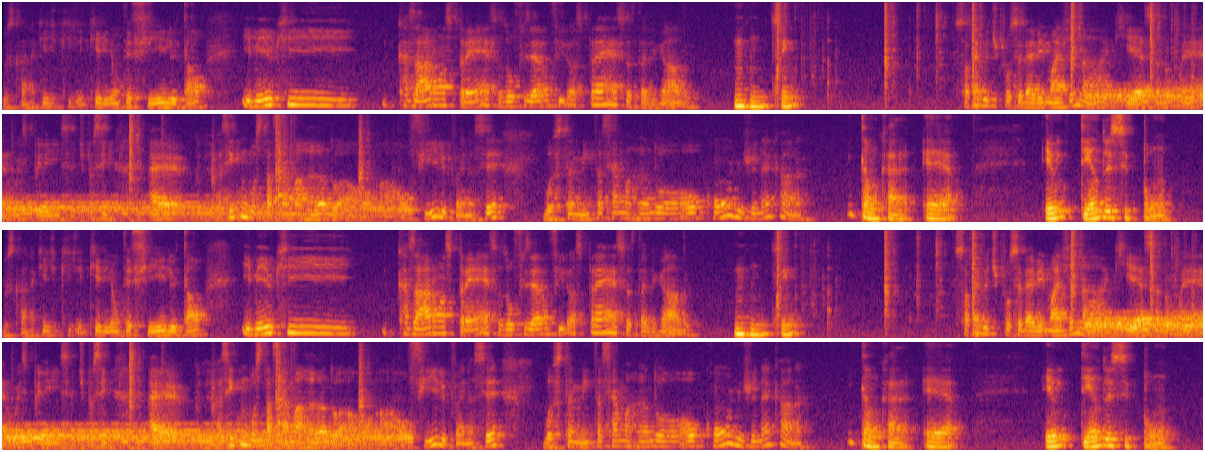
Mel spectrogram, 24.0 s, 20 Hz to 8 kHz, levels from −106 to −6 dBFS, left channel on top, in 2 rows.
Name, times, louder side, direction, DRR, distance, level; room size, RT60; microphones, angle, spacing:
voice 1, 0.0-3.5 4.0-6.9 9.5-20.1, right 1 dB, 30° right, 1.8 m, -29 dB
voice 2, 7.3-8.0 9.7-9.8 20.6-21.6 22.4-23.6, left 1 dB, 40° left, 1.3 m, -22 dB
sound 1, 7.7-8.4 8.8-10.2 10.7-10.9 11.4-12.7 13.3-14.3 14.7-15.1 15.6-16.6, right 1 dB, ahead, 1.0 m, -40 dB
sound 2, 10.8-16.1, right 6 dB, 85° right, 0.4 m, -28 dB
14.0 x 7.1 x 2.6 m
head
